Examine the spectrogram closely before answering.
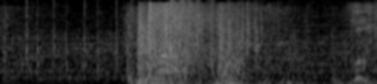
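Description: Wooden branches crash and splinter.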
